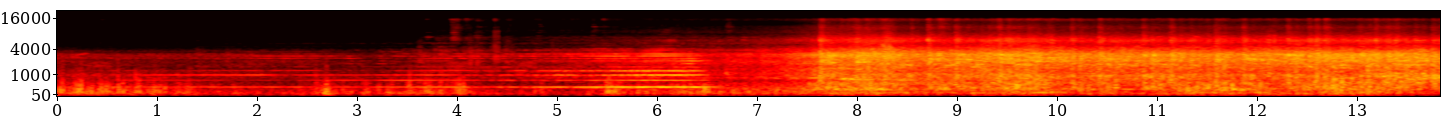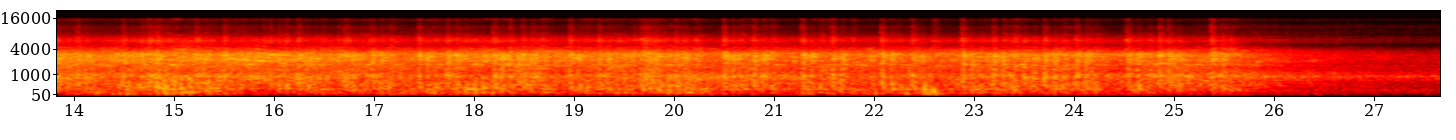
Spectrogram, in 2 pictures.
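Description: A train horn blows one long steady note for about six seconds, growing louder toward its end. About a second later a passenger train of LHB coaches passes close at speed, loud, its wheels clattering over the rail joints, for about eighteen seconds. The sound then fades as the last coach moves away.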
